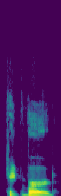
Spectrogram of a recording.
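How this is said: The name is said with an American English pronunciation. "the American English version, is"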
